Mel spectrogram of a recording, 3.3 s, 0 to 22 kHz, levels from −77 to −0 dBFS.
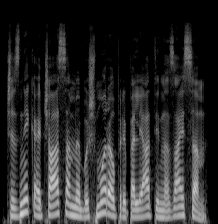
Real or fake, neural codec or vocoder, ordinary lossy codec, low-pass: real; none; none; 14.4 kHz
